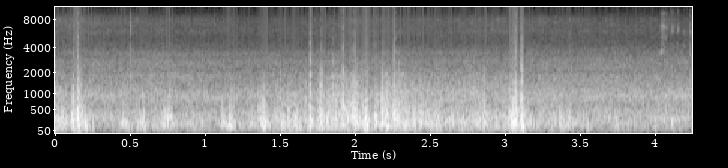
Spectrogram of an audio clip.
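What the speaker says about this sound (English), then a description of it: "It's windy here." Strong wind buffeting a microphone in gusty bursts, with a low roar of big waves underneath; no one speaks.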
